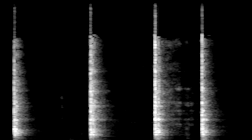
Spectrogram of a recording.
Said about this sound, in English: I'll try banging the spoon on the table.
